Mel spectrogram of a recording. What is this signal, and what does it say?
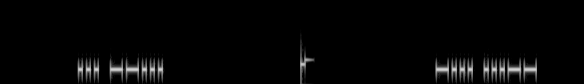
Morse code, heard as a keyed tone, about 30 wpm, 700 Hz. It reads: S 7 B 3
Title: Single-Letter Single-Number 30wpm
